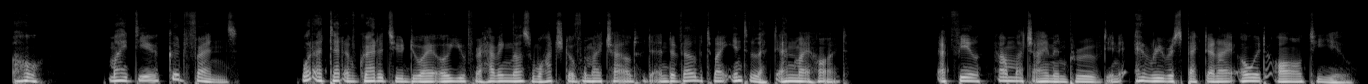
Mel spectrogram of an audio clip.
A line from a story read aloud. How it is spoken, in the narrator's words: Surprised, delighted, she said to them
